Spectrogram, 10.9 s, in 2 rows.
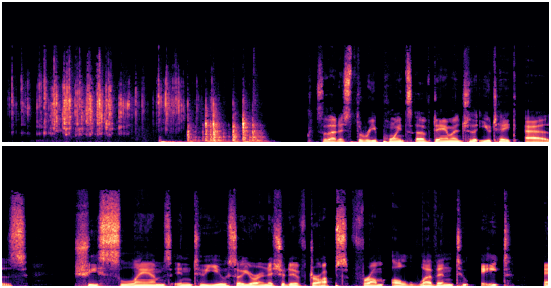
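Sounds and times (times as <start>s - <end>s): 
handful of dice rattling and rolling: 0.0s - 2.4s
speech: 3.2s - 10.9s.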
